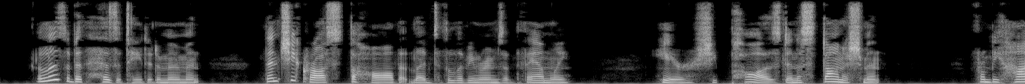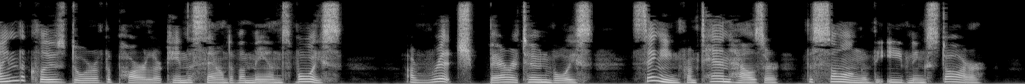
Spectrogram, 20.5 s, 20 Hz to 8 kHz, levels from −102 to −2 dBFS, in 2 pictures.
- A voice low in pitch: No, high, 190 Hz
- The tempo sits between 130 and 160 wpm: Yes, average, 150 wpm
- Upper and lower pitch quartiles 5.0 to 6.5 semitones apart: Yes, wide, 5.6 semitones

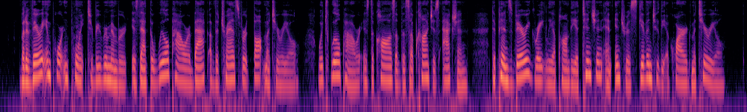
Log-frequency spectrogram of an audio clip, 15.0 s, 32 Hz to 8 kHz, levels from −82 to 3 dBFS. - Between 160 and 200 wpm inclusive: Yes, average, 170 wpm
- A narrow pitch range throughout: No, average, 4.5 semitones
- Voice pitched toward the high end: No, medium, 145 Hz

